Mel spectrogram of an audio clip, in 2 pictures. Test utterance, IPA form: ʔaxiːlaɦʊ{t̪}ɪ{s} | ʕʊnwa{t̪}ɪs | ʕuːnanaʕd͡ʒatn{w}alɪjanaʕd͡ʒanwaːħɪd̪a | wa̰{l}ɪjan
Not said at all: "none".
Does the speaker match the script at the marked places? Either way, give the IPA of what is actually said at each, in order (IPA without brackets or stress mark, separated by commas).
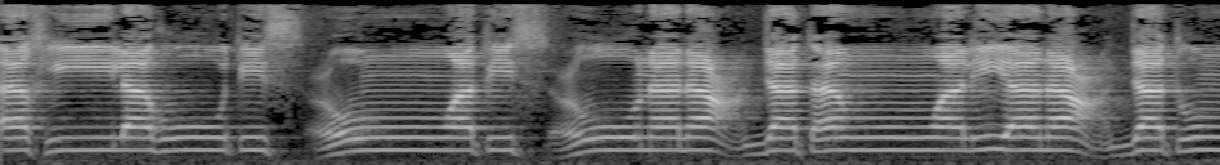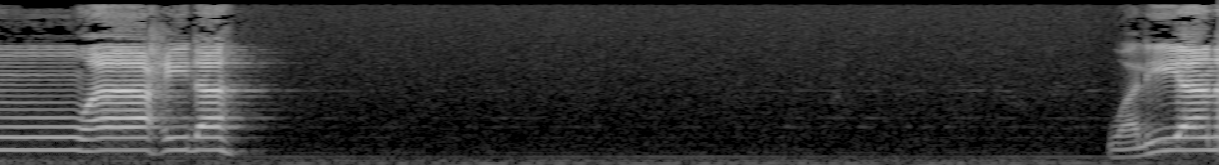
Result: t̪, s, t̪, w, l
